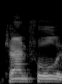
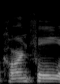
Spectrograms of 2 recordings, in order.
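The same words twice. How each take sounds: First: Kernful with a different first vowel from Karnful; alternative pronunciation. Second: Karnful with an "ar" vowel; one pronunciation option. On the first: Founder offers listeners a choice of name, saying Kernful as "kern". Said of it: "It depends on how you wanna say it". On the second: Founder offers listeners a choice of name, saying Karnful with "ar". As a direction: say Karnful, first syllable like "karn". It depends on how you wanna say it. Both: Shown as a demonstration.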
